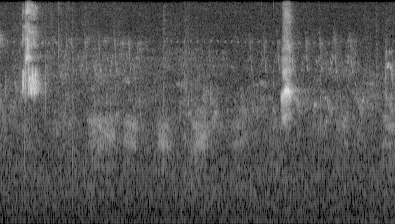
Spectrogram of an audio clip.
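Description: Birds chirping and calling, with two louder short calls, one about half a second in and one just before six seconds.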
